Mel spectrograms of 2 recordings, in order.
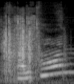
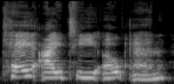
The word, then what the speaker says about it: Kiton: Second to last brand is Kyon, spelled K I T O N.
